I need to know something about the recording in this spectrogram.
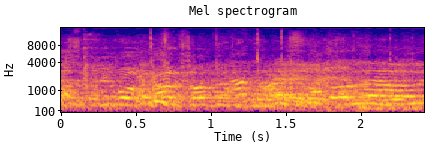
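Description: Several voices talking over one another: a steady babble of chatter with no single voice standing out.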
